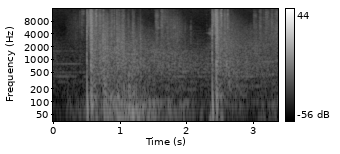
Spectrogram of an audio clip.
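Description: Two sharp gunshots from the Between Empires video game, about two seconds apart, each loud and abrupt with a brief echoing tail over a steady battlefield background.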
